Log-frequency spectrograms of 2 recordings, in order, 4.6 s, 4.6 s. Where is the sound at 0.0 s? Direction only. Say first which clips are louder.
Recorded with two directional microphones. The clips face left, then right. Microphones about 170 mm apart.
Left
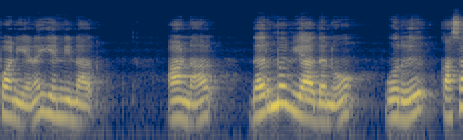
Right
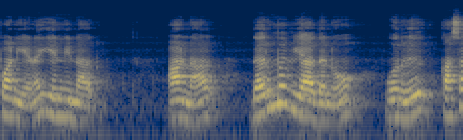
Left 6 dB; 30° left (ahead or behind).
